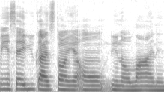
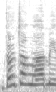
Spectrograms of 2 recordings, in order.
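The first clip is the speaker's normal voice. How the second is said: pleading; 13 semitones higher than usual. Retold or imitated. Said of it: "I was like".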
